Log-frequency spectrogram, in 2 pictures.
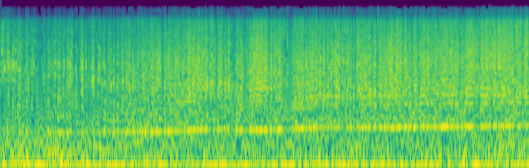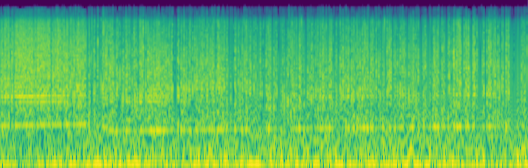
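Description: Lotus sports car's engine running hard under load, heard loud from the open cockpit over heavy wind noise on the microphone. The engine note climbs slowly, drops once about six seconds in at an upshift, then holds steady.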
